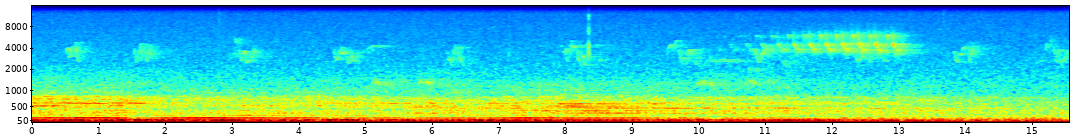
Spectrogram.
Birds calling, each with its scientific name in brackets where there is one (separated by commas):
Ovenbird (Seiurus aurocapilla), American Crow (Corvus brachyrhynchos), Red-eyed Vireo (Vireo olivaceus)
